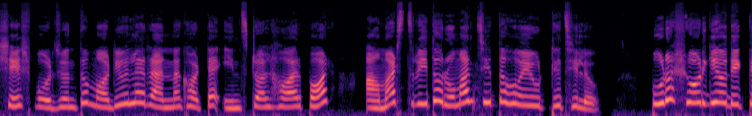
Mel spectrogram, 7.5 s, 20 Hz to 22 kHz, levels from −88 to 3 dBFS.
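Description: From 4.73 to 5.52 s the speech goes into repeated stalls, a stutter. Ten short hitches bunch together, the longest about 72 ms, and together they pad out roughly 180 ms, nearly a quarter of that stretch. Each time the jitter buffer ran dry, the receiver stretched the last bit of sound to cover the wait. Nothing actually drops out, but the delivery drags and judders.

Then at 6.00 s there's a call audio freeze lasting until 6.14 s. The sound hangs and fades, and most of that 119 ms gap, about 90 ms, sits in outright silence before the speech resumes exactly where it left off. Nothing is lost. It's simply pushed later. The likely cause is packets getting held up in transit, which emptied the buffer and left the receiver filling time until they turned up.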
